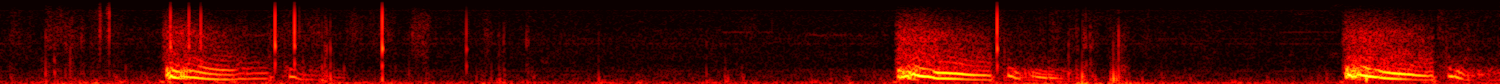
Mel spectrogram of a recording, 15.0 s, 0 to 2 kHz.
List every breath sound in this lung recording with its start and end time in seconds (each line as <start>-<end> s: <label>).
1.57-2.73 s: inhalation
1.57-2.73 s: rhonchi
2.79-3.36 s: exhalation
2.79-3.36 s: rhonchi
8.97-10.02 s: inhalation
8.97-10.02 s: rhonchi
10.09-11.01 s: exhalation
10.09-11.01 s: rhonchi
13.38-14.42 s: inhalation
13.38-14.42 s: rhonchi
14.46-15.00 s: exhalation
14.46-15.00 s: rhonchi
